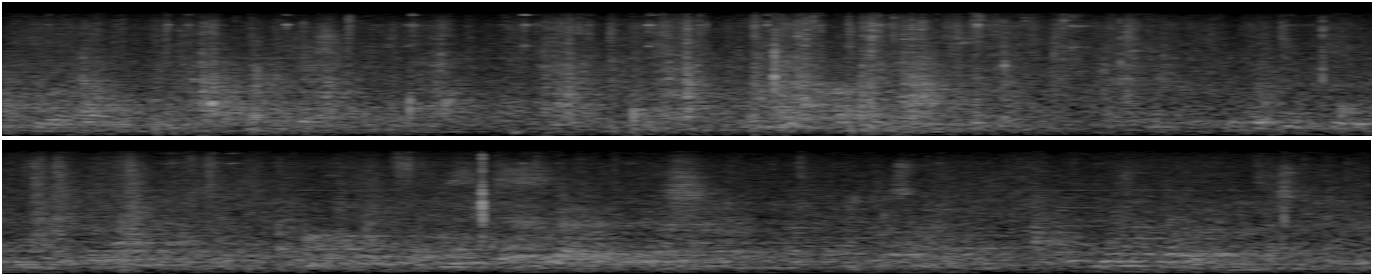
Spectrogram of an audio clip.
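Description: A horse's hooves thud softly on sand in a large echoing hall.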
